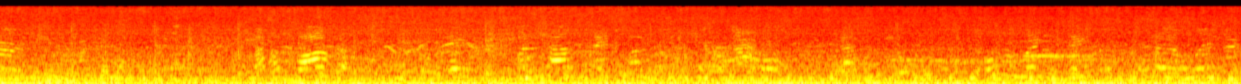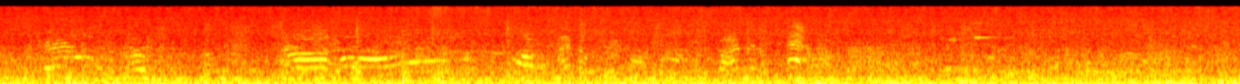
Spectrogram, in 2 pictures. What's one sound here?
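A small train rumbles steadily along its track.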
